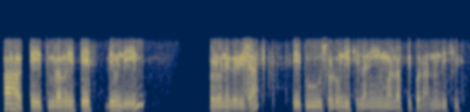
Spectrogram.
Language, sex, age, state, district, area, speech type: Marathi, male, 18-30, Maharashtra, Gadchiroli, rural, conversation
